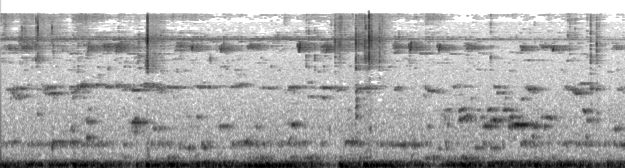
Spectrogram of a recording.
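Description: Outdoor ambience: small birds chirping over a steady low rumble, with a few faint clicks.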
